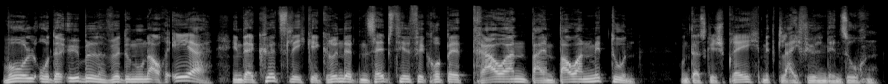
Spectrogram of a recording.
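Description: An actor playing a deadpan, matter-of-fact narrator of earthy absurd tales in a radio play. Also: male voice, on the low side, normal speed, no echo, close to an everyday voice.

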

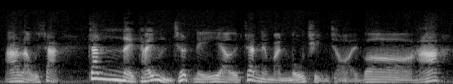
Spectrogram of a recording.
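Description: A man voicing a gossipy, tipsy middle-aged aunt, flattering and frank, chatting with drawn-out interjections in Cantonese radio drama. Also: mid-range voice, husky, heavily acted. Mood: flattering, delighted.

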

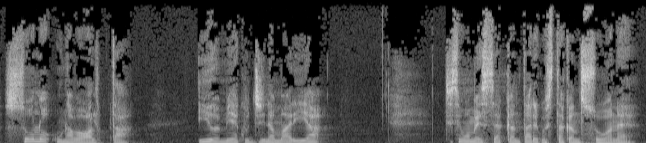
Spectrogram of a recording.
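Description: Radio play lead: actress as young Italian wartime courier, slightly low female voice, earnest and dreamy, simple reminiscent delivery. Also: measured pace, a little mellow, close to an everyday voice. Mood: fond, lively. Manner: simple, conversational, reminiscent storytelling with short phrases. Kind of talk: radio theatre monologue, intimate first-person storytelling.

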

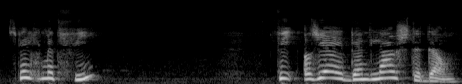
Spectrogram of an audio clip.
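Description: A woman's voice: high voice, very animated, slow, dark tone, highs cut off, full character voice. An actress in a 1990s radio soap playing an anxious, caring woman. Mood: urgent. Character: anxious, caring woman urging a caller to talk.

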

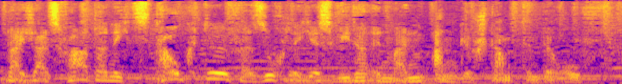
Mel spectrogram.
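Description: Gravelly, sardonic radio detective. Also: male voice, medium pitch, normal speed, loud music behind the voice. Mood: wry. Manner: deadpan, sardonic. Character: wry, world-weary male private detective narrating his case. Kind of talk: radio play narration and dialogue.

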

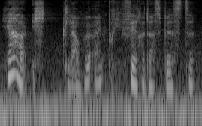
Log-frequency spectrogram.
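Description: An actress in a radio drama playing a refined, compassionate lady who speaks politely, earnestly and softly. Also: on the low side, animated, slow, in a whisper, full character voice. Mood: gentle, earnest. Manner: polite, earnest, soft-spoken.

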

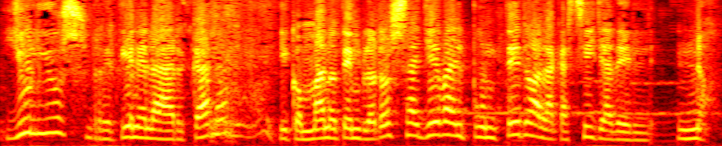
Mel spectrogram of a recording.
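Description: A woman narrator reading a scripted comic story in a wry, deliberate storytelling manner, with music behind her. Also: medium pitch, lively intonation.

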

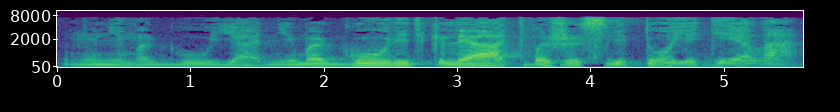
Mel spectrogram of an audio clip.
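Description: Deep, slow old village father. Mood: evasive, grumbling. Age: older. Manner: hesitant, grumbling. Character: worried, wavering, crafty old village father. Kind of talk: 1970 radio drama acting. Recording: muffled old radio play recording.

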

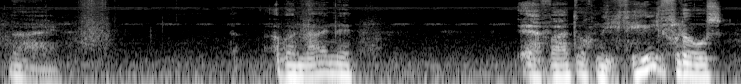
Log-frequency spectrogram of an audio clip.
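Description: A man's voice: mid-range voice, lively intonation, extremely slow, noisy background. An actor playing a tender-hearted, loyal man in a radio crime drama, speaking earnestly, hesitantly and with deference. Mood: shocked, grieving.

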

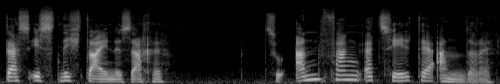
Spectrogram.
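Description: An actress playing a calm, musing knitter who probes gently and insistently, speaking deliberately and lyrically in a literary radio drama. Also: female voice, low voice, no echo, exaggerated voice. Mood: calm, probing. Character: calm, musing, probing listener absorbed in knitting.

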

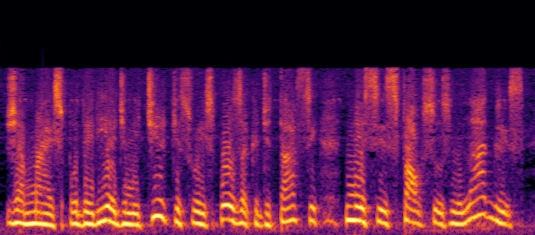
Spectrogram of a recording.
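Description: Stern snooty roman matron in a radio play, brazilian accent, husky mellow voice, muffled sound. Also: female voice, sits low, animated, exaggerated voice. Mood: scornful. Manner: formal, theatrical, measured, disapproving. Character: stern, scornful Roman noblewoman, mature, haughty traditionalist. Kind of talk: radio drama acting. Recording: dull, muffled radio drama recording.

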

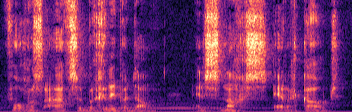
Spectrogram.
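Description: An actor playing a thoughtful ship's doctor and scientist in a Dutch science-fiction radio drama, explaining things deliberately. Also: male voice, extremely low pitch, very animated, vocal fry, heavily acted. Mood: thoughtful, explanatory. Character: measured, thoughtful male scientist-doctor aboard a spaceship. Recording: noisy old radio drama recording.

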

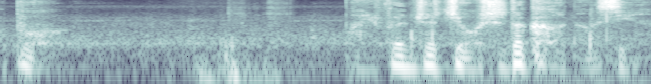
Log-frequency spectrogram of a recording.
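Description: An actor playing an anxious man trapped in a horror drama, reasoning tensely to himself in deliberate inner monologue. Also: close to an everyday voice. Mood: anxious, calculating. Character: anxious male player trapped in a ghost task. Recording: noisy train ambience. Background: train rumble.

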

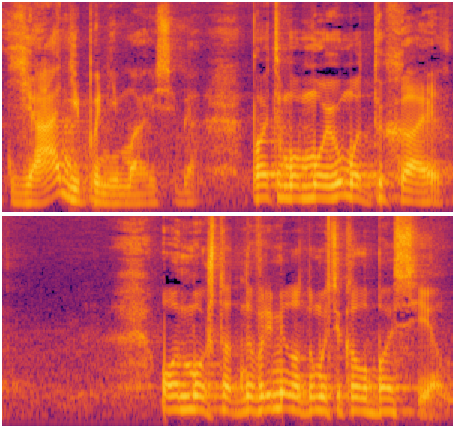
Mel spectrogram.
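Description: Pastor, male, high voice, animated preaching, quizzes the congregation. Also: a little fast, slight background noise. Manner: lively preaching with questions to the congregation; speaks in tongues. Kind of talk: sermon.

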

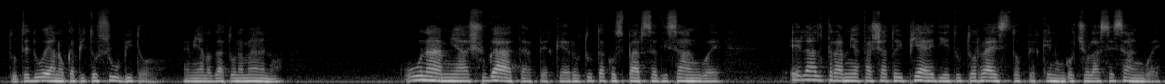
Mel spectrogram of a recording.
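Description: Actress as woman partisan, lowish voice, plain measured storytelling, radio drama monologue, first-person testimony. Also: dark tone, close to an everyday voice. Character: Italian woman partisan recounting wartime escape and sabotage.

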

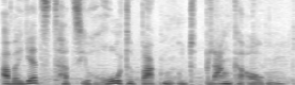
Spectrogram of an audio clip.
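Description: A woman's voice: lowish voice, a little slow, close to an everyday voice. An actress narrating a radio drama as a watchful young woman, matter-of-fact and observant. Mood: dry, observant. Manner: matter-of-fact, observant, short plain sentences.

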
